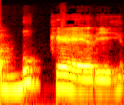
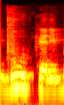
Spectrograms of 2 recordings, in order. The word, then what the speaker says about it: Buccheri: Allora, innanzitutto ti correggo un attimo l'accento. Io mi chiamo Luca Buccheri, l'accento è sulla E e ci tengo perché non sono toscano, infatti qui in Toscana mi chiamano tutti Buccheri, Buccheri, Buccheri, perché ricorda il bucchero etrusco, il vaso funerario, diciamo, degli etruschi.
